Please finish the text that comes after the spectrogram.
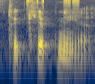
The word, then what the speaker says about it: tachypnea: A person who has then rapid breathing, tachypnea, we would say that that person has tachypnea, is how that's pronounced.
